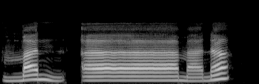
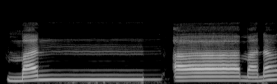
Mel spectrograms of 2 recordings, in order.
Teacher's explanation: you will read also this Tanween and Noon Sakin without the nasal sound, and that is called actually Izhar Rule.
